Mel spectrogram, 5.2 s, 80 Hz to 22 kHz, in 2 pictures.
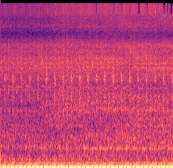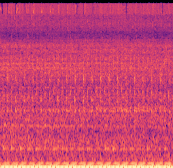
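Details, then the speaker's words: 2003 Mustang Cobra (Terminator) V8, project car at start-up and idle: lumpy loping idle, about four pulses a second, with a stumbling cylinder; a really bad misfire, owner suspects bottom end, not confirmed. "Let's fire this thing up real quick, so you can hear the shenanigans that is the engine noise. It's got a really bad misfire."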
